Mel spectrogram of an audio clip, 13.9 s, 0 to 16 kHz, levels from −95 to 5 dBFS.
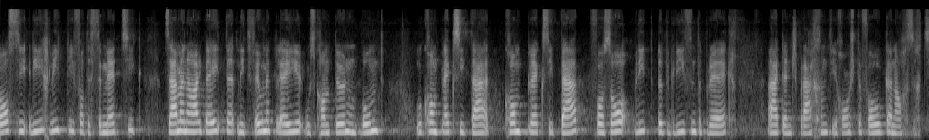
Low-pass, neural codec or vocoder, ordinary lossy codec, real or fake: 10.8 kHz; codec, 24 kHz, 0.9 kbps, WavTokenizer, medium speech release version 2; Opus, 16 kbps; fake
